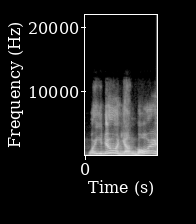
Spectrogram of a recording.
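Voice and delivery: put-on high, loud drawling old farmer. Telling a story, voicing the old farmer calling out high. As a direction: play the startled kind farmer calling out.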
